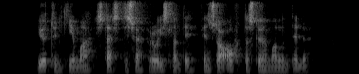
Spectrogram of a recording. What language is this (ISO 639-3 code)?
isl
